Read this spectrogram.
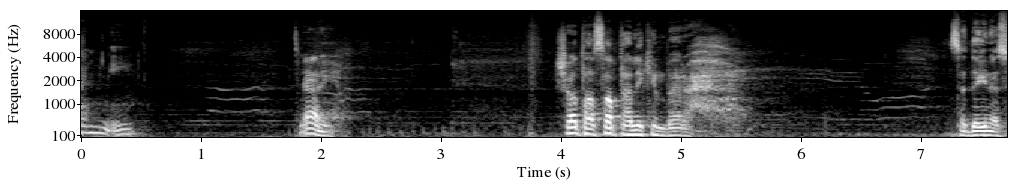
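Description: A man speaks in a low, serious voice close by.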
